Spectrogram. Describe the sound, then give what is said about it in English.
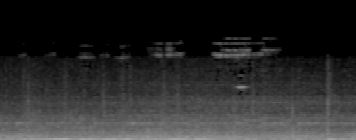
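A large box-shaped van drives into a desert hideout, its engine giving a steady, loud, low rumble with a hissing, brake-like edge throughout, with no talk. “Into Grudenko's desert hideout drives a large box-shaped van.”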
